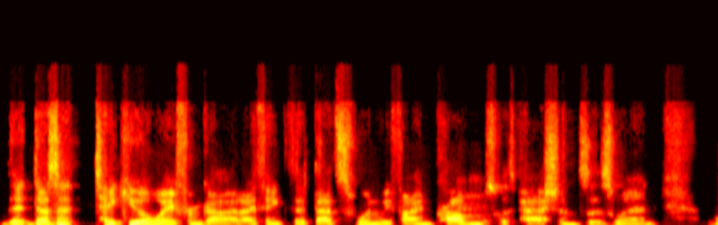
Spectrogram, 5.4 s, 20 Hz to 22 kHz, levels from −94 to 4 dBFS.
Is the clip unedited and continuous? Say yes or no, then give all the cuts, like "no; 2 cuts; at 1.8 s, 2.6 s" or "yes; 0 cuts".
yes; 0 cuts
